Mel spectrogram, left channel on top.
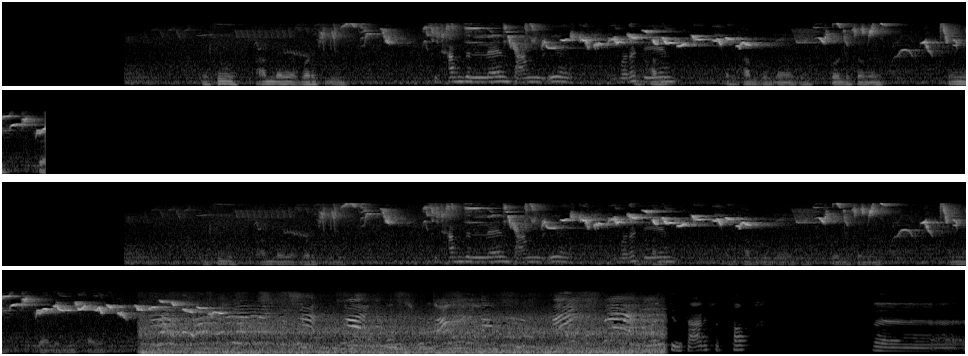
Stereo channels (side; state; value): left; drops out; at 10.1 s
